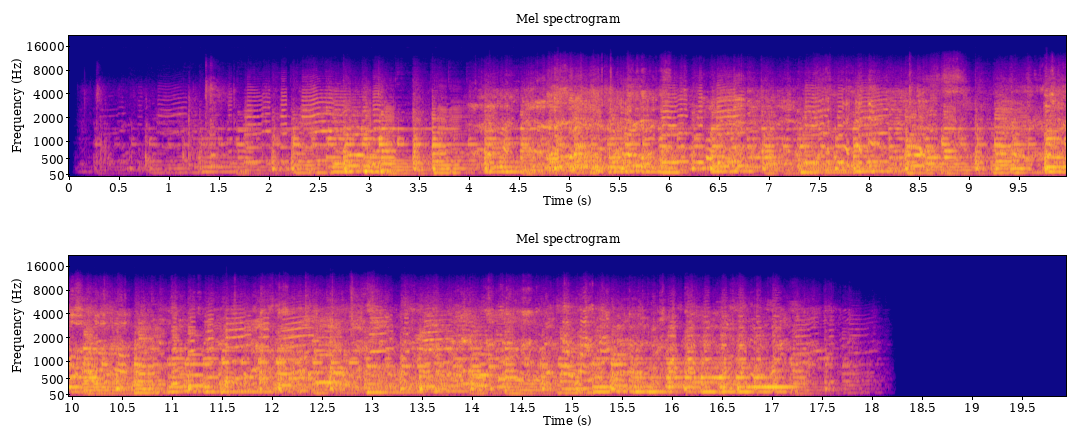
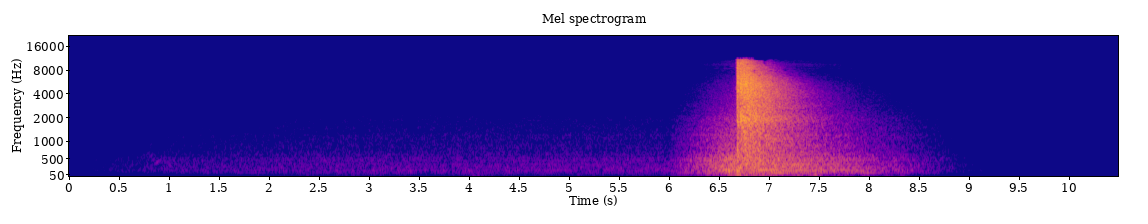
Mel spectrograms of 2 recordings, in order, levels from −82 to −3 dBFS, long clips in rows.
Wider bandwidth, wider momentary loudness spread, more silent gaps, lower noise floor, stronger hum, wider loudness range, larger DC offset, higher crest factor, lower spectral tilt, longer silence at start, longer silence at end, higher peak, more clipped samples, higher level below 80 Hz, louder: about the same, 12.5 kHz vs 12 kHz; second, 10 LU vs 29 LU; neither; second, -37 dBFS vs -82 dBFS; neither; second, 4 LU vs 10 LU; neither; second, 16 dB vs 24 dB; first, -5.5 dB/octave vs 0.5 dB/octave; second, 0.25 s vs 6.4 s; second, 1.9 s vs 2.9 s; about the same, 0 dBFS vs 0 dBFS; neither; first, -44 dBFS vs -56 dBFS; second, -14 LUFS vs -11 LUFS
